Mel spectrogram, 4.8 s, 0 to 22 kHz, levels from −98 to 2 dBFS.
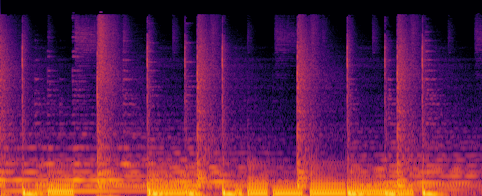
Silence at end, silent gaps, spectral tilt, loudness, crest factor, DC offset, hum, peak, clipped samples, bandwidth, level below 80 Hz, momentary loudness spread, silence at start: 0 s; none; -7 dB/octave; -20 LUFS; 14 dB; under 0.1%; none; -4 dBFS; under 0.1%; 15 kHz; -20 dBFS; 5 LU; 0 s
